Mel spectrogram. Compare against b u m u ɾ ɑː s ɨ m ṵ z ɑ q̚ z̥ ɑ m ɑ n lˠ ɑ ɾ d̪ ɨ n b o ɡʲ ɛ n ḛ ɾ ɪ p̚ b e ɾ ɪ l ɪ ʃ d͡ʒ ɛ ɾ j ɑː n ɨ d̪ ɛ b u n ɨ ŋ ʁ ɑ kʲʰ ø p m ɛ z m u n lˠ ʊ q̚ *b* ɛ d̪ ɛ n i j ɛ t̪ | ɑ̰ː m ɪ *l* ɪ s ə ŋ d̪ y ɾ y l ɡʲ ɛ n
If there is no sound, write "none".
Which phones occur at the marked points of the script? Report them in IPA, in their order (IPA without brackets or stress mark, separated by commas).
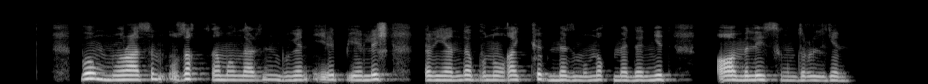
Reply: m, l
